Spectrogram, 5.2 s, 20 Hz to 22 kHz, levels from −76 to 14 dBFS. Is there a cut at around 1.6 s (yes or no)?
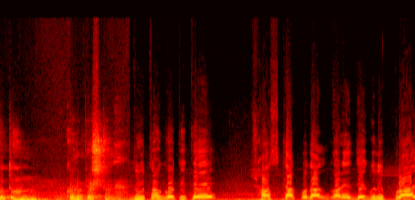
yes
